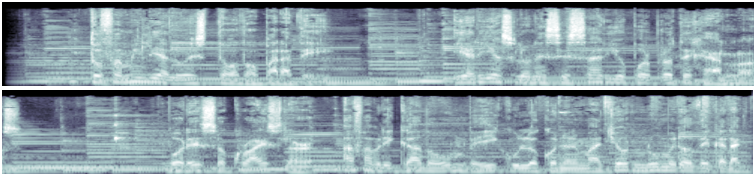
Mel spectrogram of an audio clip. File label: Spanish male, commercial Spanish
